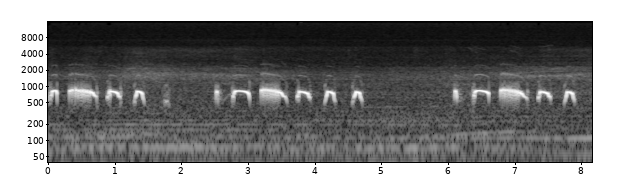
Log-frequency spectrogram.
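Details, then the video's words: Spotted dove female calling, a sound used to rouse and train decoy males: three phrases of short hooked coos, each starting with a long drawn coo and followed by several clipped notes, with pauses between phrases. "Kích bổi - tập mồi nhanh nổi Hiệu Quả bằng tiếng chim cu gáy mái / Tiếng cu gáy mái"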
